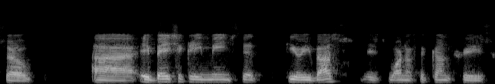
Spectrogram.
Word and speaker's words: Kiribati: You write Kiribati, but you pronounce it Kiribati.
